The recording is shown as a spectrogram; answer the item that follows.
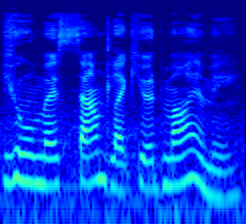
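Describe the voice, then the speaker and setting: A woman's voice: medium pitch, brisk, background noise, close to an everyday voice. An actress voicing a video game's player character, a woman who speaks in a dry, wry and modest way. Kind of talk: video game dialogue.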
